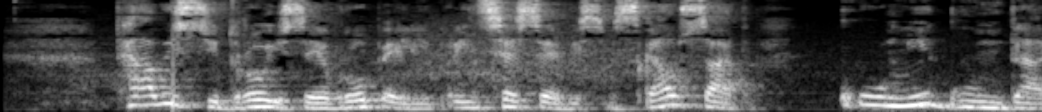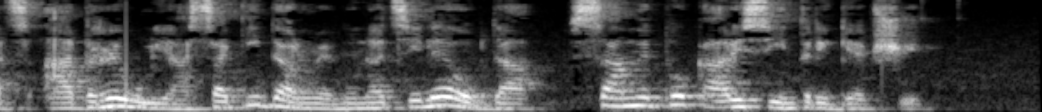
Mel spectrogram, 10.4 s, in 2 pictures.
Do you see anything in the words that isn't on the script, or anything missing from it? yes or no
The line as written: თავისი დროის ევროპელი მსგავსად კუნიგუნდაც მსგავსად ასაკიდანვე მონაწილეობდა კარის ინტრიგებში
yes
